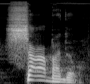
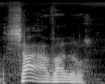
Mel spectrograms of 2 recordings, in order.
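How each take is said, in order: First: The middle consonant is a full, hard b. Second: The middle consonant sounds almost like a v. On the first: This is how Filipinos say it. "we say Sabado" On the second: This is how Spanish speakers say it. "the Spanish pronounce the B almost like a V"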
